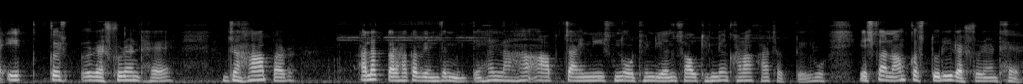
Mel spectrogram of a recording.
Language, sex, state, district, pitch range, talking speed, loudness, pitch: Hindi, male, West Bengal, Kolkata, 160-190 Hz, 165 wpm, -23 LUFS, 175 Hz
